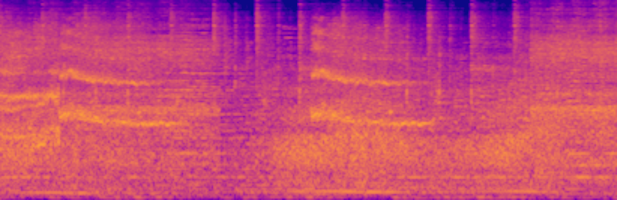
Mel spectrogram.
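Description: Car-chase sound: cars driven hard with tyres screeching in long, slightly falling squeals, twice, over background music.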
